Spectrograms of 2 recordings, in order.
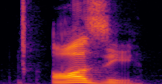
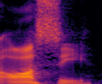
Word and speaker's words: Aussie: about Aussie Rules Football Ozzie I've been told I need to pronounce it with a Z not Aussie it's Oz my best friend from high school married an Aussie she corrected me quickly said nah man that's a hard Z which is the opposite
